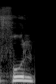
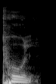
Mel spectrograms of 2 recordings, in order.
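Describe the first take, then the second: First: The first sound is an f, lips apart. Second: The first sound is an aspirated p, lips closed. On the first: The speaker calls it wrong. "तो आपने इसका उच्चारण गलत किया है" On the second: The speaker calls it right. "आपके होठ एक दूसरे से टकराने चाहिए"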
